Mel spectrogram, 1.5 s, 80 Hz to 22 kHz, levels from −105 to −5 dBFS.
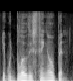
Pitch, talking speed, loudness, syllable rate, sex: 110 Hz, 245 wpm, -17 LUFS, 5.4 syllables/s, male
